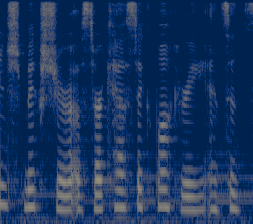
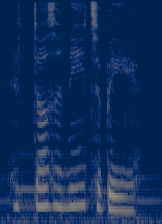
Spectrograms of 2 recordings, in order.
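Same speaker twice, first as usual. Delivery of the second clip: whispered. Narrator voices the last words said as a dream fades; whisper. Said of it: "I managed to say one last whisper".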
